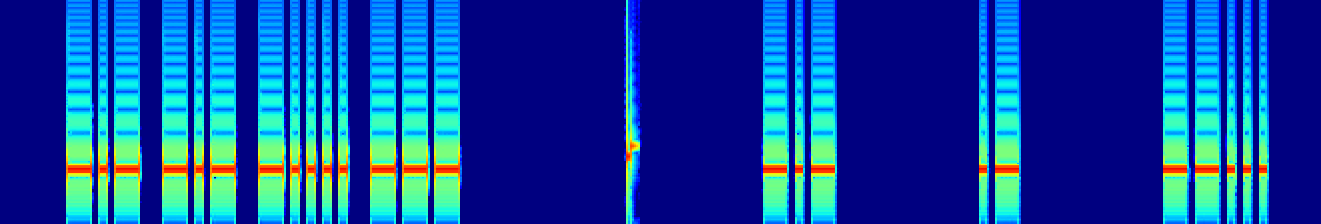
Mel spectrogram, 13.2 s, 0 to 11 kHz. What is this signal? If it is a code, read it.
Morse code, heard as a keyed tone, about 15 wpm, spaced as for 9 wpm, 700 Hz. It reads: KK6O KA7
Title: USA Call Signs - 6x Character Spacing - 15wpm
